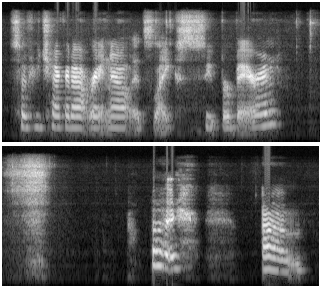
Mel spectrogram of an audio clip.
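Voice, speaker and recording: A woman's voice: sits high, gravelly, a bit bright. A woman with a stuffed-up nose chatting casually and rambling on a live knitting stream, with many ums.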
